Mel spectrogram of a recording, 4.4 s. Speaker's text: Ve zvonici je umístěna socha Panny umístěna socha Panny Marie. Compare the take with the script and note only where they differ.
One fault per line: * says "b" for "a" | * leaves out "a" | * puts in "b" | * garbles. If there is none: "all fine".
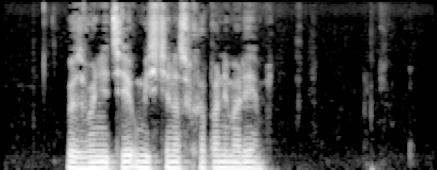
* leaves out "umístěna socha Panny"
